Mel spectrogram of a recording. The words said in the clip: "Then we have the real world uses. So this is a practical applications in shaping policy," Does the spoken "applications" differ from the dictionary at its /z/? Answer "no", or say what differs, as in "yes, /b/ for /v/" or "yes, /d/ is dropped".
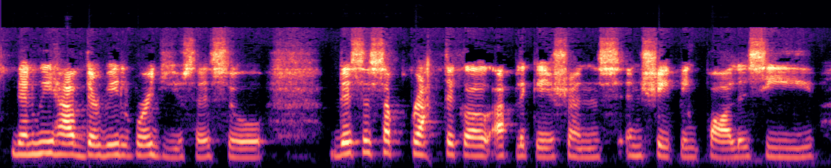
yes, /s/ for /z/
